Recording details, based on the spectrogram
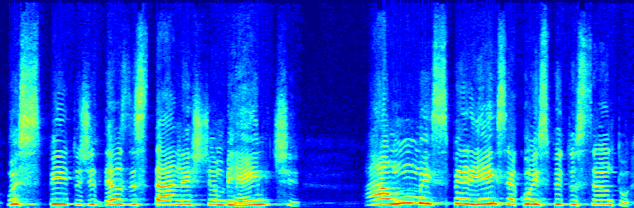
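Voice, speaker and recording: Lady pastor preaching to her church, high voice, takes her time, whispers then cries out. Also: steady tone, unhurried. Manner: fervent preaching, swinging from hushed whispers to impassioned cries. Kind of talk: sermon. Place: church service.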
